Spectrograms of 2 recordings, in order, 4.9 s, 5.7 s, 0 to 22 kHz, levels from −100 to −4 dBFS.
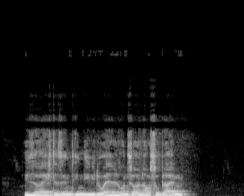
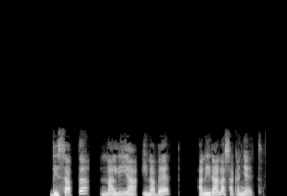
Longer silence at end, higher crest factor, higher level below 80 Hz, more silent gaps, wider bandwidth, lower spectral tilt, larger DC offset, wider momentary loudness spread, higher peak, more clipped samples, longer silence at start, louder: first, 1.15 s vs 0.7 s; about the same, 12 dB vs 16 dB; first, -48 dBFS vs -62 dBFS; second, none vs 1.46-1.55 s, 1.79-1.97 s, 2.75-2.81 s, 3.42-3.94 s; about the same, 7.6 kHz vs 7 kHz; first, -7 dB/octave vs -5.5 dB/octave; neither; second, 4 LU vs 8 LU; second, -8 dBFS vs -2 dBFS; neither; second, 0.5 s vs 1 s; about the same, -18 LUFS vs -17 LUFS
